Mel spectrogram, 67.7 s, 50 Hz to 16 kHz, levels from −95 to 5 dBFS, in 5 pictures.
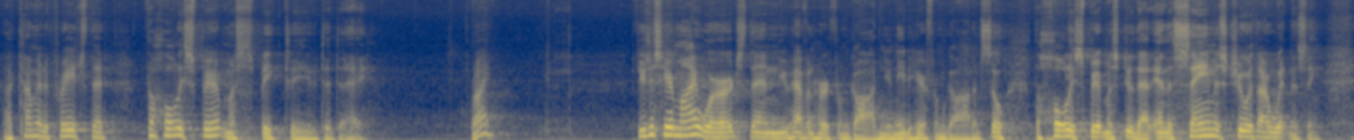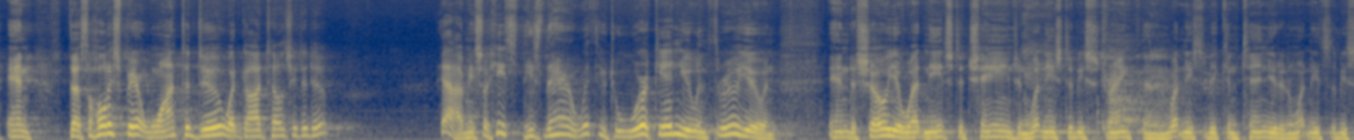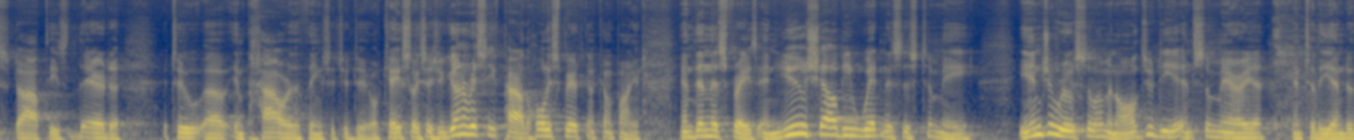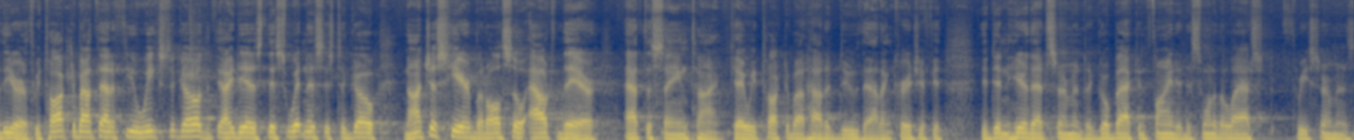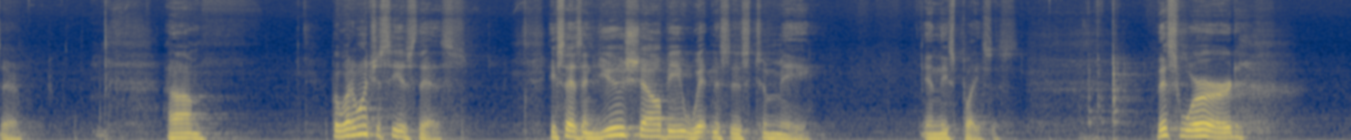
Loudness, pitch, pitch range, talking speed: -18 LUFS, 125 Hz, 110-150 Hz, 215 wpm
